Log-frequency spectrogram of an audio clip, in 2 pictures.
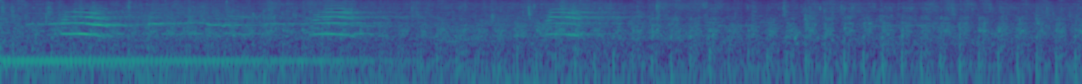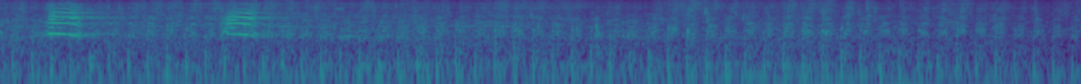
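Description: Faint short honking bird calls, about five, spread over several seconds above a steady low rumble. A low held tone fades out over the first two seconds.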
